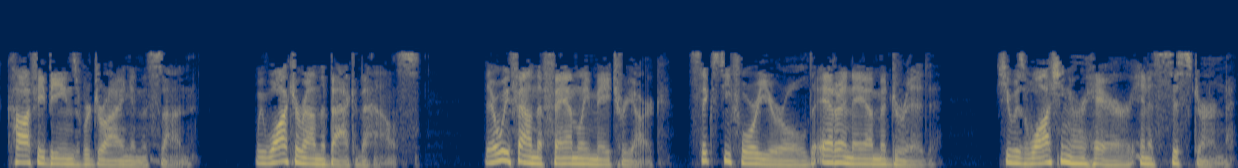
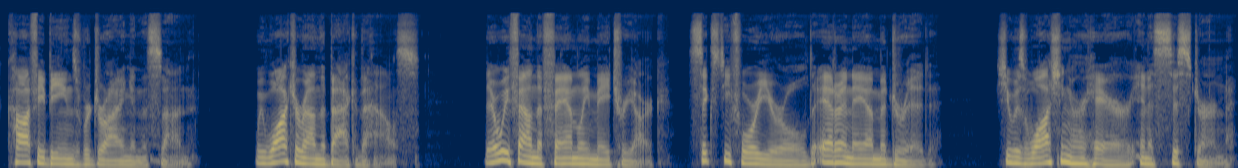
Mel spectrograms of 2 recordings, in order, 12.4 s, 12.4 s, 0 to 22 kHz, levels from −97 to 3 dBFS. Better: second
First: garbled, watery; slightly; nothing above 6 kHz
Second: none

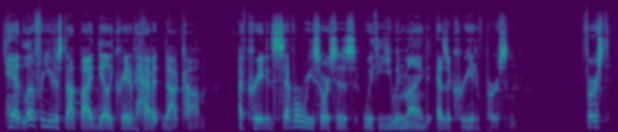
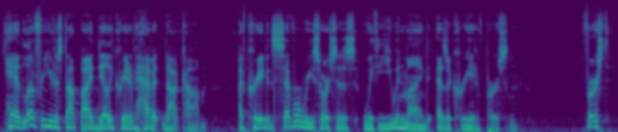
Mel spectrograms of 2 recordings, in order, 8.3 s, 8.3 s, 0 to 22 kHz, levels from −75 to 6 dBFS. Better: second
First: thin; very; fading below 600 Hz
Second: none

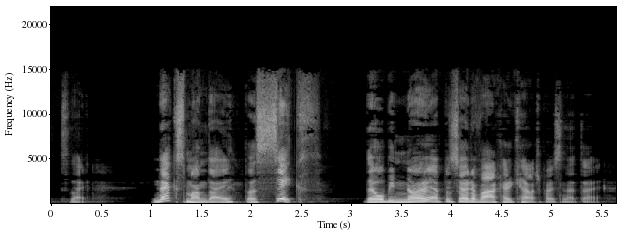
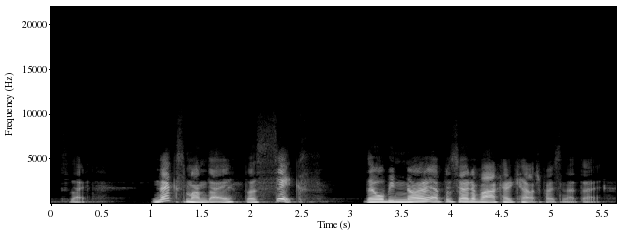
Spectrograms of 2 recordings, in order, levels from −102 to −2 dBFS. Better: first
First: none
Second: muffled; very; fading above 2.5 kHz

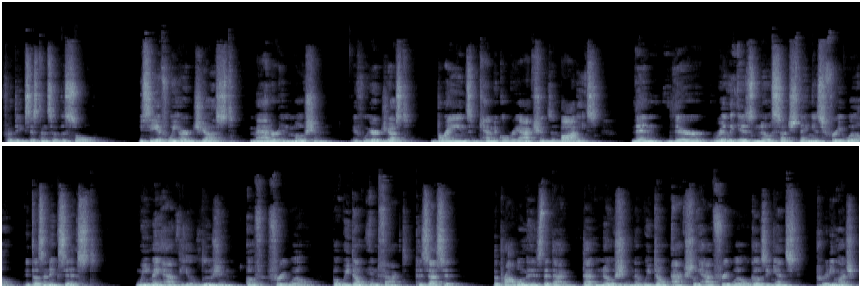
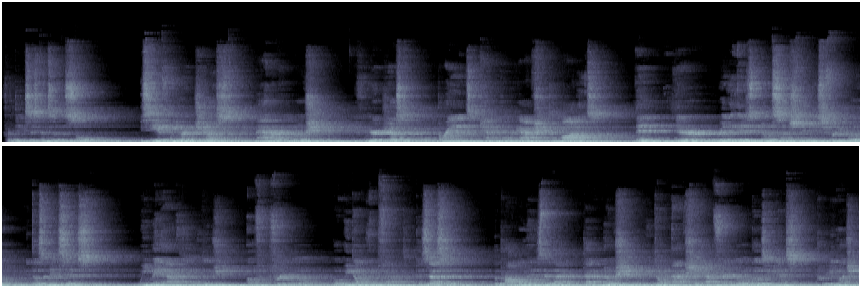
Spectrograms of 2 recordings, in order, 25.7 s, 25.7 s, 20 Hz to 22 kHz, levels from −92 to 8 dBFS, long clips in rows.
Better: first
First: room echo; slight; dies away in 0.3 s // off-mic speech; far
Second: room echo; strong; dies away in 3 s // off-mic speech; far

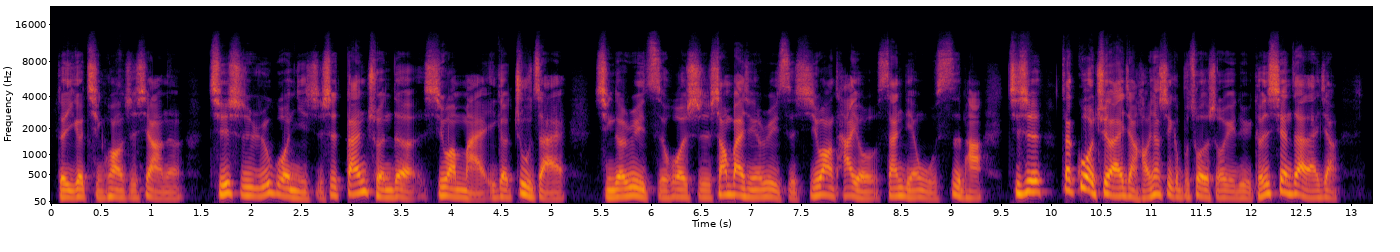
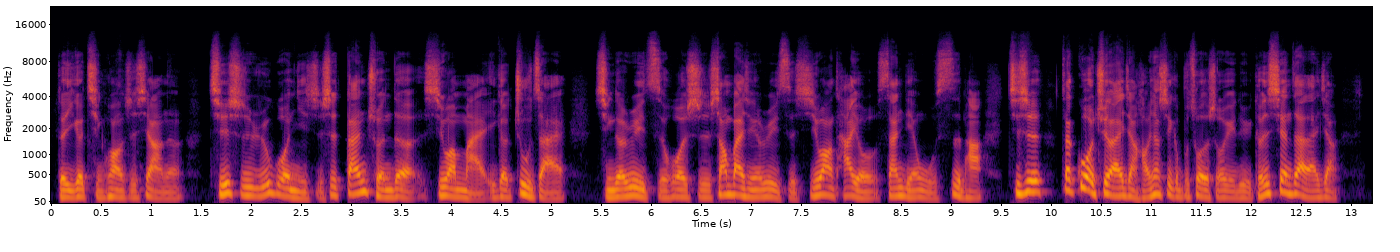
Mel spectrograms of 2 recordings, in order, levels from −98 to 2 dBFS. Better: neither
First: none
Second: none

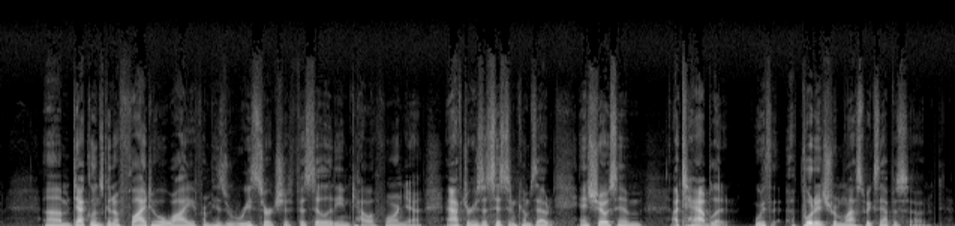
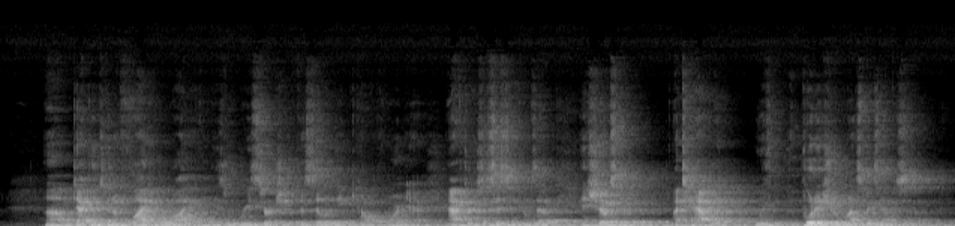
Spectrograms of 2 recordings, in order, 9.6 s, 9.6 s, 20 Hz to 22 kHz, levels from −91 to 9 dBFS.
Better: first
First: none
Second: off-mic speech; far // room echo; noticeable; dies away in 1.5 s

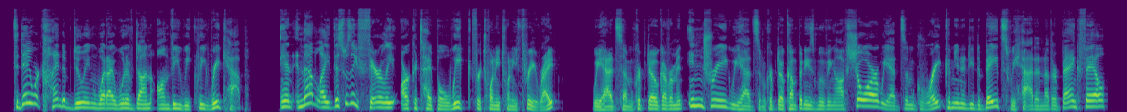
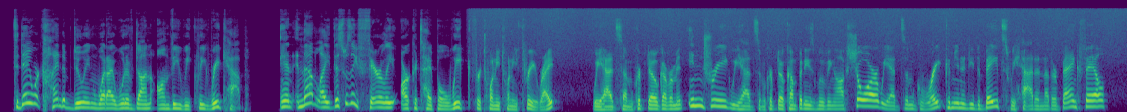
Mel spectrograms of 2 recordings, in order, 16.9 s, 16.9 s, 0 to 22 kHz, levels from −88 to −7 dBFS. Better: first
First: none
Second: hiss; noticeable; from 7 s on; 15 dB below the speech

